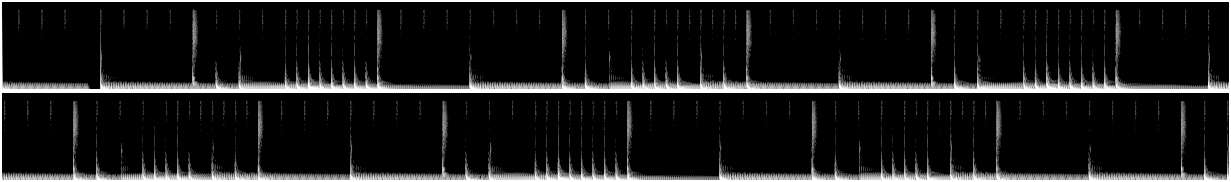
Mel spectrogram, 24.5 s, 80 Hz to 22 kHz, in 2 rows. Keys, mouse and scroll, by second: 2.6 ctrl+-, 4.5 right click, 5.1 BackSpace, 14.0 ctrl++.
